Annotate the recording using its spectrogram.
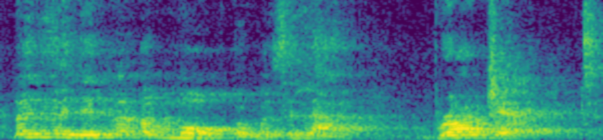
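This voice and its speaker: A woman teaching a pronunciation lesson, chatty and encouraging, drilling words by repeating them slowly and then quickly. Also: medium pitch, gravelly. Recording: echoey room, heard from a distance, faint noise.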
